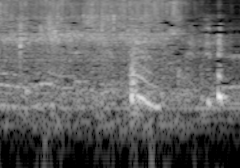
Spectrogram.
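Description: Water running from a kitchen faucet into a stainless steel sink, shutting off near the end.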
